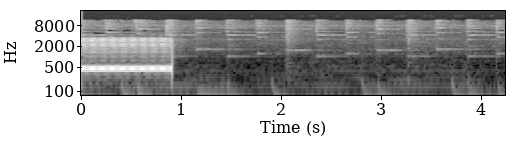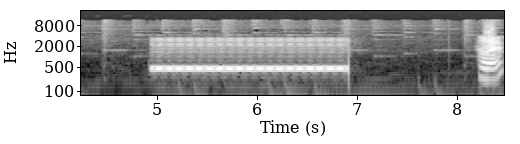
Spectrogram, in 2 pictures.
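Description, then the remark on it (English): A phone call from the Z Morning Zoo radio show on Z104 rings out: two long, steady, buzzing ringback tones separated by several seconds of near silence, then a brief voice picks up right at the end. “We'll call her and we'll find out the truth when we come back.”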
